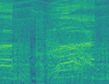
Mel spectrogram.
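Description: Cartoon sound effect of a rubber balloon losing air: a continuous buzzy rush of escaping air with a wavering squeal that rises and falls.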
